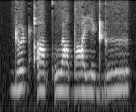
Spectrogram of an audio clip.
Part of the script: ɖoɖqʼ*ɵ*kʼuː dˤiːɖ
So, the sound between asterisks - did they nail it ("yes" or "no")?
no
